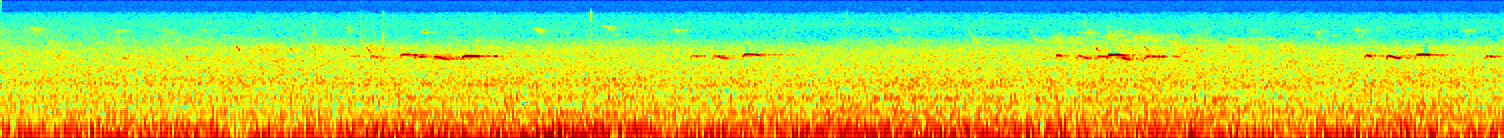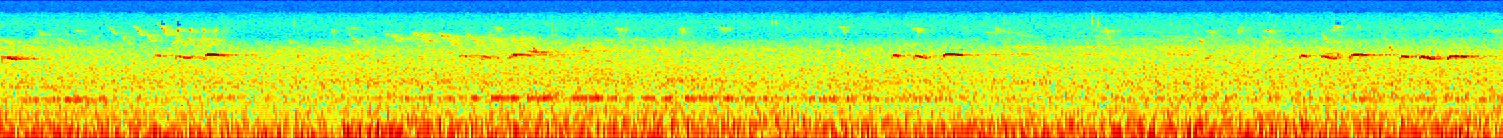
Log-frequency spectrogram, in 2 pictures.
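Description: Woodland ambience: a bird gives short chirps again and again, a few seconds apart, over a steady low rumble. Fainter high chirps from other birds come in around the middle.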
